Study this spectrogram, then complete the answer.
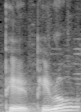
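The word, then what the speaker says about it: Pyrrho: the radical skeptic of the ancient Greek uh pero I hope I'm pronouncing his name right it's p y r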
